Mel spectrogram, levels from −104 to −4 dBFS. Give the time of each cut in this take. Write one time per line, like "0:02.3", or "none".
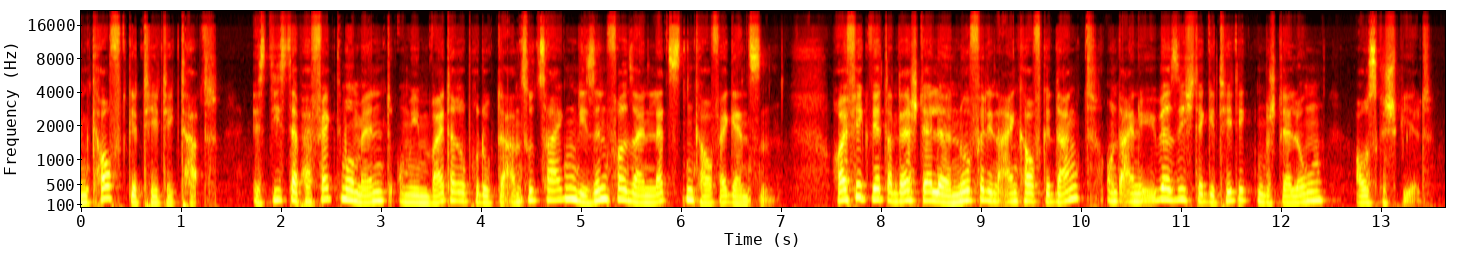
none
